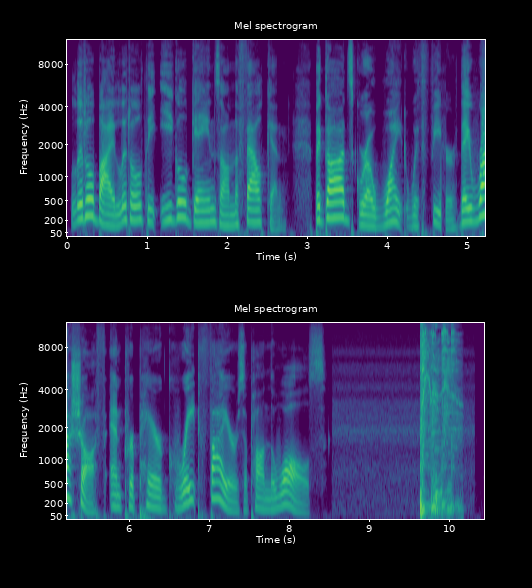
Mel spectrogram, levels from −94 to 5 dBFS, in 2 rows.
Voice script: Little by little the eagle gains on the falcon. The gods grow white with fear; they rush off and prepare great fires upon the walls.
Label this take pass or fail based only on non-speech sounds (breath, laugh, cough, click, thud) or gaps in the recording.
fail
